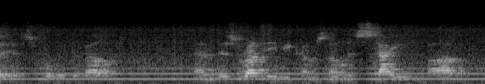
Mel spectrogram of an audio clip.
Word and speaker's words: Rati: The conclusion is that bhava bhakti, or Rati, another name for this bhava or ecstasy is called Rati, R-A-T-I, Rati, short A, Rati, is prema, love of God in its budding stage.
